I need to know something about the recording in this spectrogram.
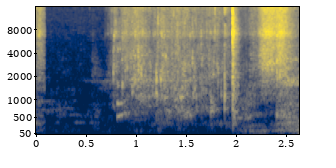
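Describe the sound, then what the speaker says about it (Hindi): Homemade chicken yakhni stock poured through a strainer, a steady soft splashing and trickling of liquid that starts after a quiet moment and runs on at a close, moderate level with a brief clink partway through. "ये जो हमारी यखनी है, यखनी को भी हम छान लेंगे"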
